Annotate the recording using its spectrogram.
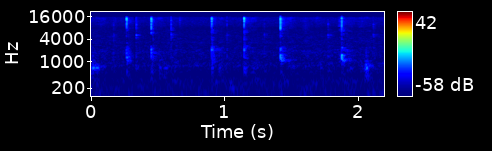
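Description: Faint, irregular clicks of a pen stylus tapping on a writing surface as words are handwritten, about six in two seconds.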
